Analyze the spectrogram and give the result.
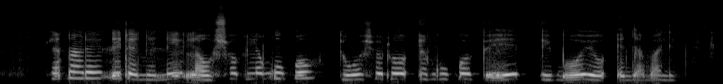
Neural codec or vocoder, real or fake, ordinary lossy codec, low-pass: codec, 44.1 kHz, 7.8 kbps, DAC; fake; none; 19.8 kHz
